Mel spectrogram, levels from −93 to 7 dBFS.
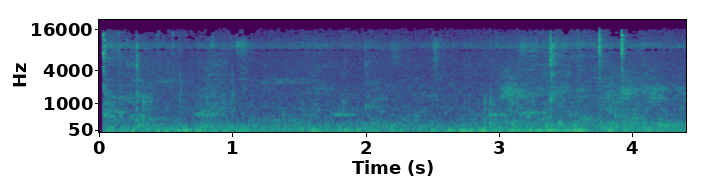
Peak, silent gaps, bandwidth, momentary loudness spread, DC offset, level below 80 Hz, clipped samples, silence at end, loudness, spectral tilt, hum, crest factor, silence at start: -2 dBFS; none; 16.5 kHz; 14 LU; under 0.1%; -38 dBFS; under 0.1%; 0 s; -32 LUFS; -2.5 dB/octave; none; 30 dB; 0 s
